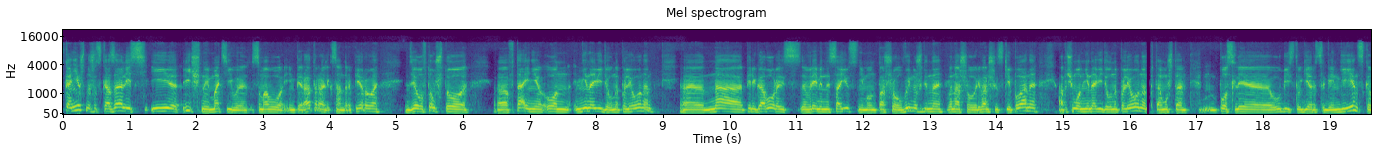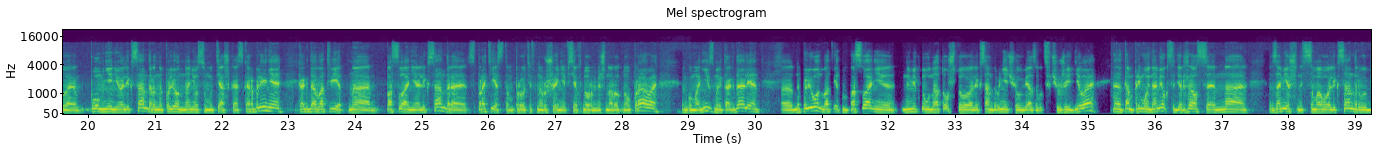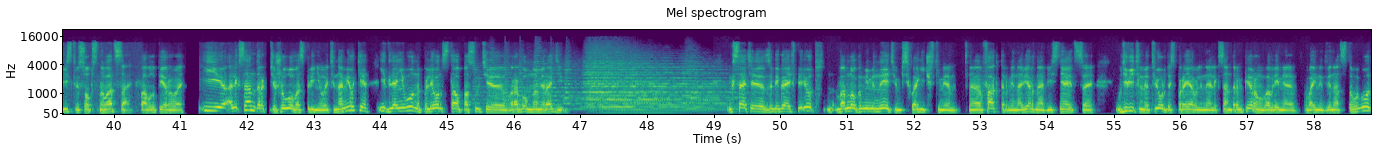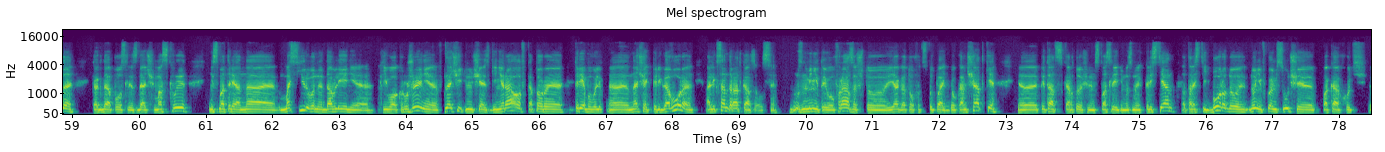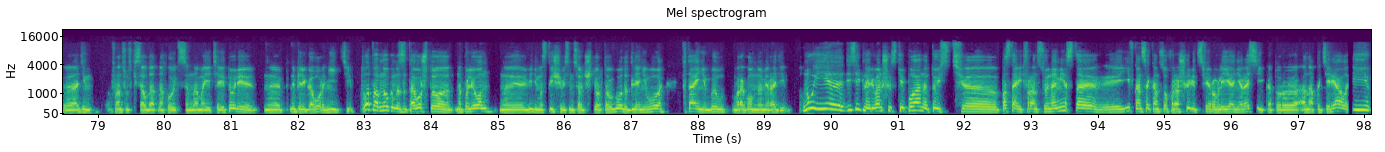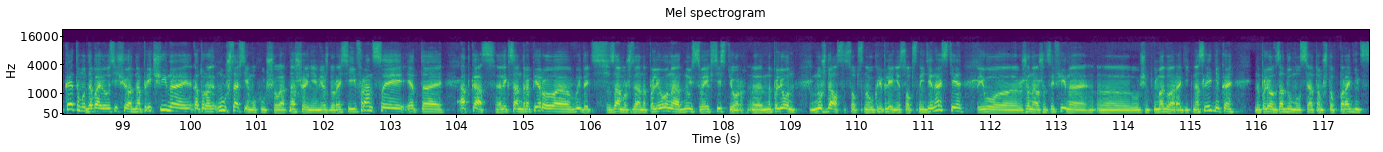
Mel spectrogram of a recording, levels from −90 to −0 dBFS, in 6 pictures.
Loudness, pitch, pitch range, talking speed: -13 LUFS, 115 Hz, 105-125 Hz, 150 wpm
